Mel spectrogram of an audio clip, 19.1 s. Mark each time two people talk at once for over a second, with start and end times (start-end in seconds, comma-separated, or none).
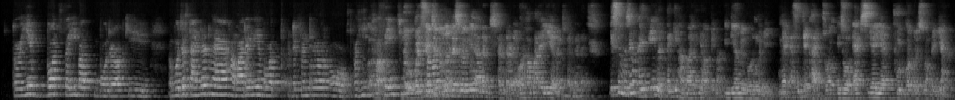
8.1-9.5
